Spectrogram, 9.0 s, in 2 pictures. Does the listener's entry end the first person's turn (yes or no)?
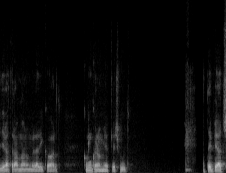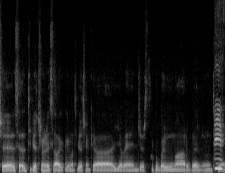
yes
